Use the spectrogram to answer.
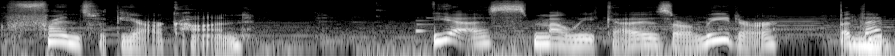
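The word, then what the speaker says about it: Mavuika: Yes, Mawika is our leader, but that doesn't mean there's any kind of tall barrier between us and her. So that's how it's pronounced. The V is pronounced as a W.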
